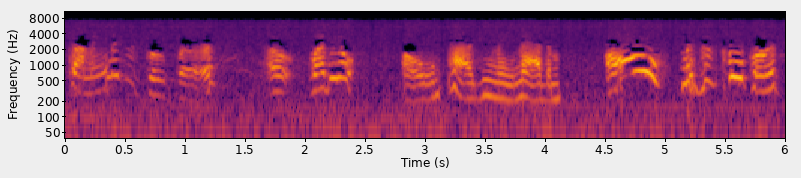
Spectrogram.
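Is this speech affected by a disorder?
No.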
